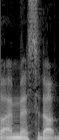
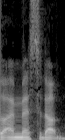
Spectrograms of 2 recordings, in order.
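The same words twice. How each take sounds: First: It is said in a heavy, serious tone. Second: The same.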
